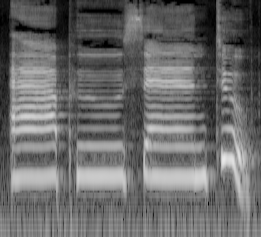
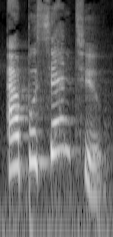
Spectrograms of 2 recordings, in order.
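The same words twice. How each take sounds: First: The word is said slowly and drawn out. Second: The word is said at a normal speed.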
